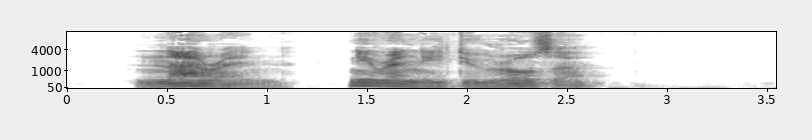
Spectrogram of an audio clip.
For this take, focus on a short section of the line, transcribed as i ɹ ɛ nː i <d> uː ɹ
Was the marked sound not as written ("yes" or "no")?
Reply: no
